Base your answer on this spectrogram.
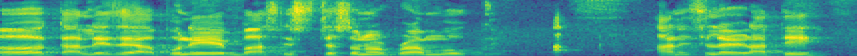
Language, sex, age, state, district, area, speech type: Assamese, male, 18-30, Assam, Dibrugarh, rural, spontaneous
